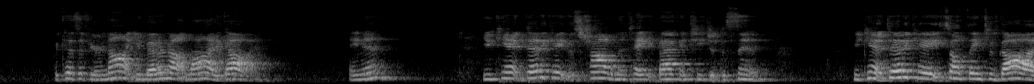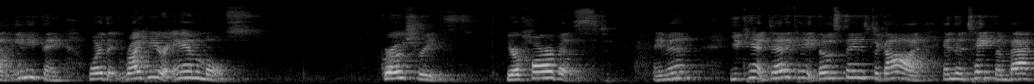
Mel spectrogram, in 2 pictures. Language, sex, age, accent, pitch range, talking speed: English, female, 40-59, American, 225-275 Hz, 150 wpm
